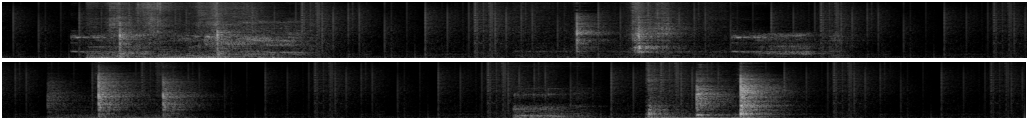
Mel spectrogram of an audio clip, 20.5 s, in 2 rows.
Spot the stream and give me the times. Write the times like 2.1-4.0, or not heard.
not heard.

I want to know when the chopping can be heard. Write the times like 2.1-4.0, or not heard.
0.8-2.8, 5.7-6.7, 10.7-12.1, 16.7-17.8.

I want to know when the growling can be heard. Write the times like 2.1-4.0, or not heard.
0.7-3.2, 7.3-8.4, 15.3-16.2.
